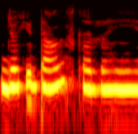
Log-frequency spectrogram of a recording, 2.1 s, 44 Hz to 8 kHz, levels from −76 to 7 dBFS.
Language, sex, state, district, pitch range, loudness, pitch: Hindi, female, Jharkhand, Garhwa, 255-280 Hz, -13 LUFS, 265 Hz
